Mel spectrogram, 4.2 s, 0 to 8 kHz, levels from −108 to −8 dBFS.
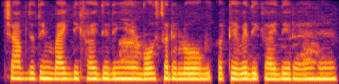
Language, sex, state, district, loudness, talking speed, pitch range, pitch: Hindi, female, Uttar Pradesh, Ghazipur, -14 LUFS, 240 wpm, 190-200 Hz, 195 Hz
